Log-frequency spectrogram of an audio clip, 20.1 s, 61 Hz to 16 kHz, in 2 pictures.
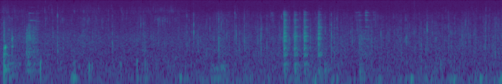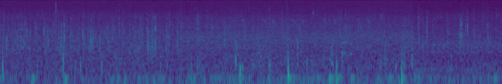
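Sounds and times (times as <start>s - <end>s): drops ticking on leaves: 0.0s - 20.0s
light rain pattering: 0.0s - 20.0s.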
